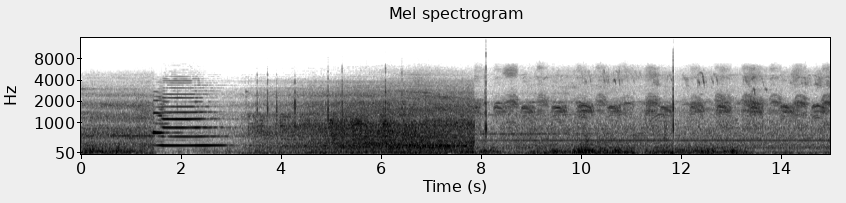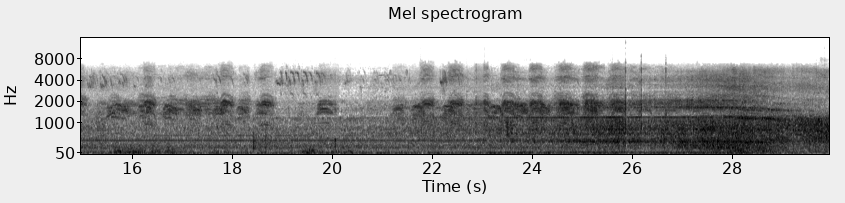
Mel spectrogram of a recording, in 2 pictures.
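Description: A train horn sounds once for about a second near the start, beside a passing train. Crows then caw again and again over a steady rumble as an electric-hauled express train approaches. Its coaches roll past near the end, getting louder.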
